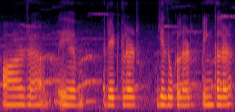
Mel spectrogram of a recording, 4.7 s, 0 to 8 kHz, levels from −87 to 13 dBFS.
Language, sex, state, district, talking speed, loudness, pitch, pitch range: Hindi, female, Bihar, Katihar, 115 wpm, -18 LUFS, 210 Hz, 205-220 Hz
